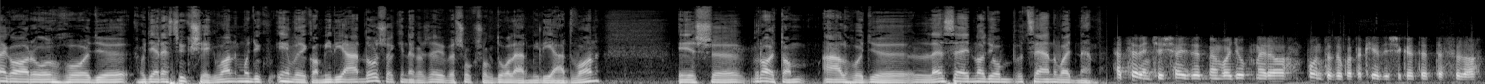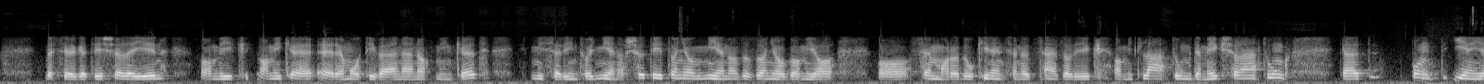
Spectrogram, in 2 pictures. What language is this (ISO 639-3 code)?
hun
